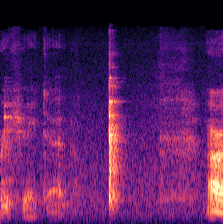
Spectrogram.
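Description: A glass bottle knocks down on a wooden surface.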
